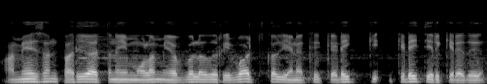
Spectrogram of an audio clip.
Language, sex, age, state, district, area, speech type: Tamil, male, 18-30, Tamil Nadu, Kallakurichi, rural, read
